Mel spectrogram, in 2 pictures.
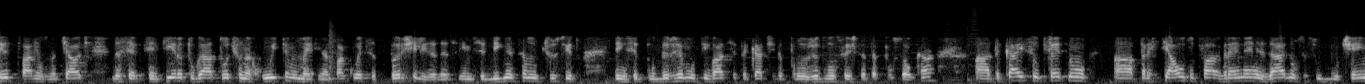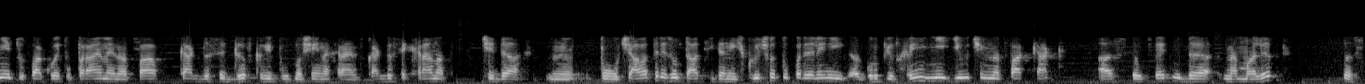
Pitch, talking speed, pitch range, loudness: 145 Hz, 195 wpm, 130-160 Hz, -24 LUFS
